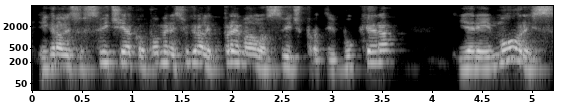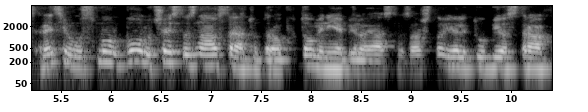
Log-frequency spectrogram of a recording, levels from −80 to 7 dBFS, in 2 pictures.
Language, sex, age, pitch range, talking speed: English, male, 30-49, 125-160 Hz, 205 wpm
